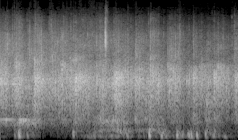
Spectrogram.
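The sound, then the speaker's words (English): A church audience breaks into steady applause for a pastor as he comes up to speak, many hands clapping together in a dense, continuous patter that holds at an even, moderate loudness throughout, with no talking over it. “you want to give him a round of applause as he comes up?”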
